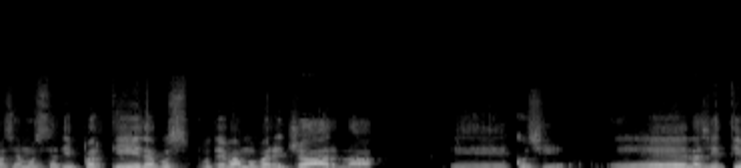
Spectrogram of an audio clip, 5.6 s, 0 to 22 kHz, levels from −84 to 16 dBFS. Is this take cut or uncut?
uncut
